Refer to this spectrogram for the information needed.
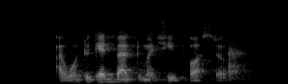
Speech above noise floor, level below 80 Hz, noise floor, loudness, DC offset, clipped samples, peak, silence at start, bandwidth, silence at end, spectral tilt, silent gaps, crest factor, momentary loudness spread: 44 dB; -86 dBFS; -85 dBFS; -41 LUFS; under 0.1%; under 0.1%; -20 dBFS; 0.55 s; 13 kHz; 0.4 s; -4.5 dB/octave; none; 22 dB; 13 LU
